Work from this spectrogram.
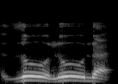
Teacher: فسلكي سبل ربك ذللا، سبل ربك ذللا، سبل بالشفتين في السين والباء، سبل ربك ذللا. لا ذلولا، نضم الشفتين في الذال واللام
